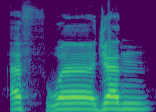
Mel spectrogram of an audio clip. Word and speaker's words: أفواجا: Okay, normally you would pronounce this as أفواجا. أفواجا. You see, normally, because of the tanween, you pronounce it أفواجا. Okay, but now what happened? Because you stop, you have to do what? You have to drop the tanween, guys.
